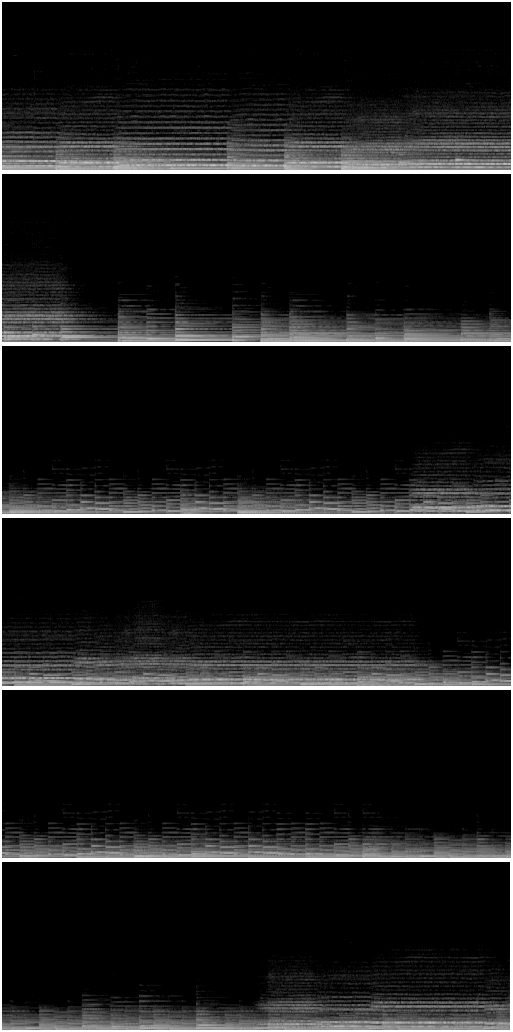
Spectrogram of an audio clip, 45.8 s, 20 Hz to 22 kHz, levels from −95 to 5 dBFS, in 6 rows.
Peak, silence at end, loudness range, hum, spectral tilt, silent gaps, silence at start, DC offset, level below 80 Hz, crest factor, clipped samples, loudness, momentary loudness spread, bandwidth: -14 dBFS; 0 s; 10 LU; none; -8 dB/octave; none; 0 s; under 0.1%; -58 dBFS; 18 dB; under 0.1%; -34 LUFS; 11 LU; 8.8 kHz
